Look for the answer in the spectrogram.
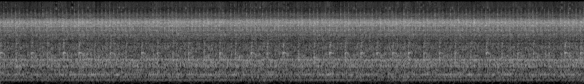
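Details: Volkswagen Jetta 1.6 engine at idle: light, uneven tapping about twice a second over a thin, hissy idle; an engine knock, cause not yet pinned down.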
